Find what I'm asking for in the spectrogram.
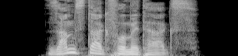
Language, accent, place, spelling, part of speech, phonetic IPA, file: German, Germany, Berlin, Samstagvormittags, noun, [ˈzamstaːkˌfoːɐ̯mɪtaːks], De-Samstagvormittags.ogg
- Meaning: genitive of Samstagvormittag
